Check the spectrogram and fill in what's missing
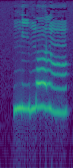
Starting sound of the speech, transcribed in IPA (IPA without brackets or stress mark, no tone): n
